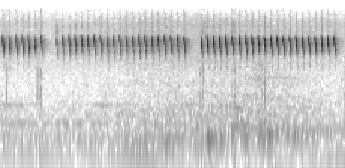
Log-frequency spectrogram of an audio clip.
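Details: Rice-field bar-winged prinia singing in rapid ngebren style: two long runs of bright, high chirping notes at about four per second, with a short break between them.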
